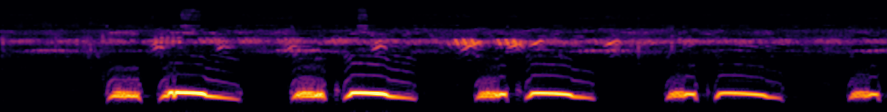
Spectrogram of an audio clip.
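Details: Wild spotted dove that arrived to fight and then left: deep, soft cooing in a steady rhythm, each phrase a short coo run into a longer rounded note, repeated about once a second over a thin high hum.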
